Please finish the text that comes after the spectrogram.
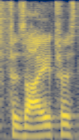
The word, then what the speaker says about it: physiatrist: Very often people may get confused with physiatrists with other medical specialties such as podiatrist or psychiatrist. Right. In some parts of the country, people actually pronounce physiatrist as physiatrist.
